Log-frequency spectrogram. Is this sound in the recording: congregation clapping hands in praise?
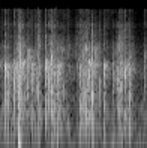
yes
